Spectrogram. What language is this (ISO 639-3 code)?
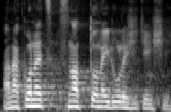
ces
